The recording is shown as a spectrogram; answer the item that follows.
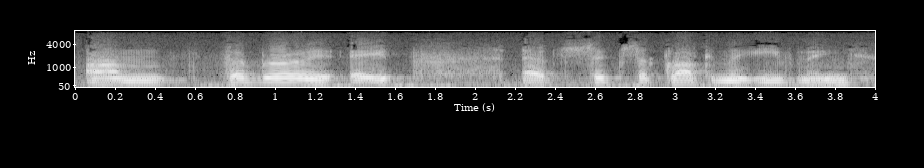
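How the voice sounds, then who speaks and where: An actor playing a timid, anxious gentleman of a men's club who talks hesitantly, full of uhs. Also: mid-range voice, big pitch swings, normal speed, slightly rough. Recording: tinny 1970s radio broadcast.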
